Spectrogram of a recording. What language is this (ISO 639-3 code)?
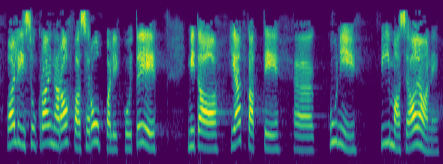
est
